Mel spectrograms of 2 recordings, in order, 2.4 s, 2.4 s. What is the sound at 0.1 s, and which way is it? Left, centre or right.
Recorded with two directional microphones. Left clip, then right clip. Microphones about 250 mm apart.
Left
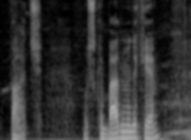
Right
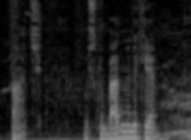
Speech, left.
